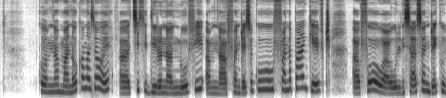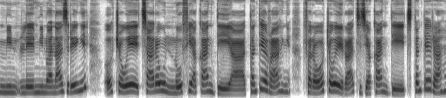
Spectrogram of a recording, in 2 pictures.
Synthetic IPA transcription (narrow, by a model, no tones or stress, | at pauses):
koaminamanokaŋazaweat͡sisid̪iɾanənofiaminafaɳɖ͡ʐesakʲufanapaaŋkeviʈ͡ʂə̥afoaulinisasanɖ͡ʐekʲuminleminuanaziɾeɲioɦaʈ͡ʂəwet͡saɾaunnofiakaɲid̪eat̪ant̪eɾaɦiɲəfaɾaoɦaʈ͡ʂəwerat͡siziakaɲid̪et͡si̥t̪ant̪eɾaɦ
